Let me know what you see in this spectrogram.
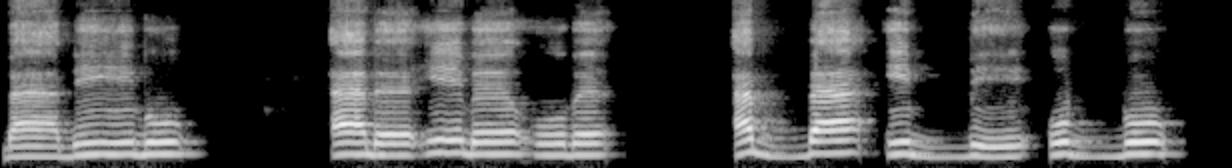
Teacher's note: ternyata ba itu benar-benar keluar dari bibir. Oh iya, tidak dibuat atau dibentuk apapun di sana kecuali hanya menekan saja. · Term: huruf ba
